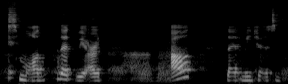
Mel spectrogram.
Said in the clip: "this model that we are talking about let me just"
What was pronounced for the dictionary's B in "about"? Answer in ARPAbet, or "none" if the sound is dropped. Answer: none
